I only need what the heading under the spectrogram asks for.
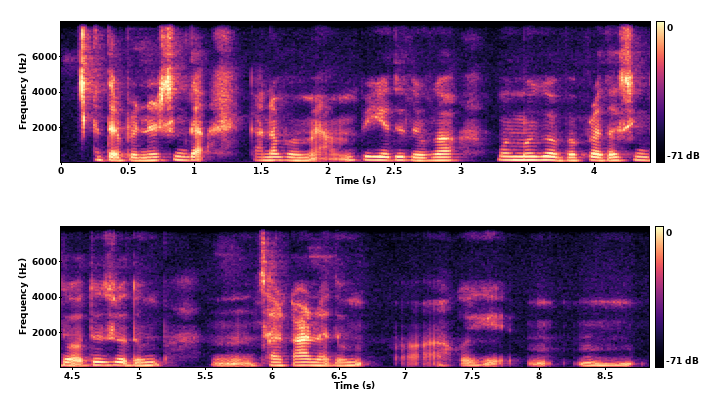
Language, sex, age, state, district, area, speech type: Manipuri, female, 30-45, Manipur, Bishnupur, rural, spontaneous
